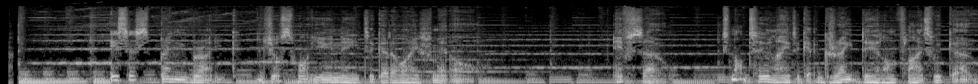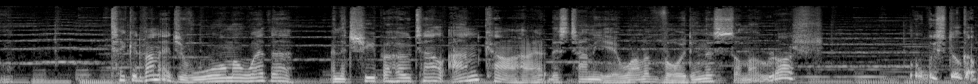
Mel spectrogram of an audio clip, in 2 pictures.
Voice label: Commercial; Go; Vocal Point

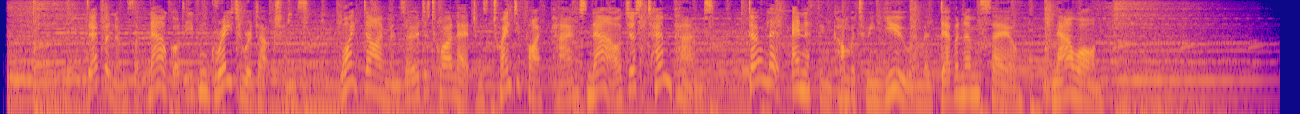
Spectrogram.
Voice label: Commercial; Debenhams; Vocal Point

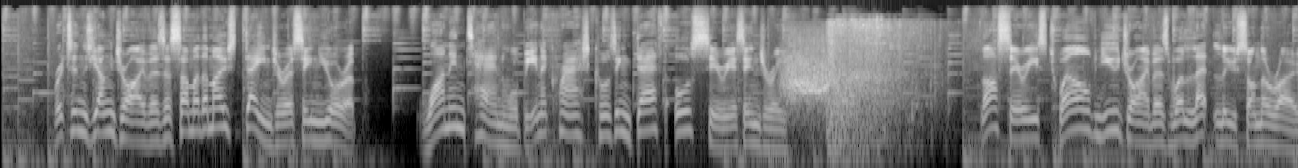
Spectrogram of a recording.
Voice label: Documentary; Barely Legal Drivers; Vocal Point

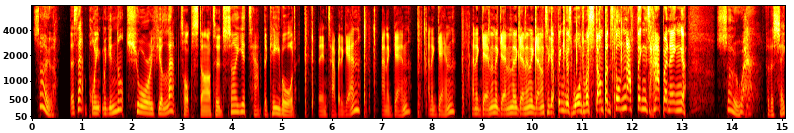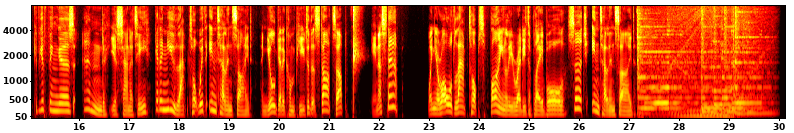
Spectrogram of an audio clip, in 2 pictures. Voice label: Natural; Intel; Vocal Point

